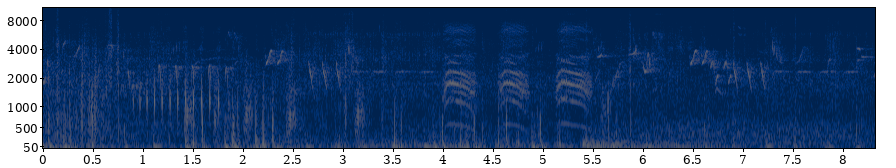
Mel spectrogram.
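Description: Footsteps crunch through grass and undergrowth.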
